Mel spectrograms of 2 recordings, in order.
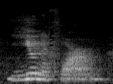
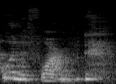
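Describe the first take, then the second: First: The word begins with a 'you' sound. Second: The word begins with a plain vowel sound. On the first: The speaker calls it right. "It sounds like you, like Y O U, you" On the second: The speaker calls it wrong. "Otherwise, it would be a uniform. And then you put an uniform"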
